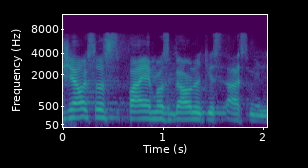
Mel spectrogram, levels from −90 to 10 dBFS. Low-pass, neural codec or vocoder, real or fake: 7.2 kHz; codec, 16 kHz, 2 kbps, X-Codec, HuBERT features, trained on general audio; fake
